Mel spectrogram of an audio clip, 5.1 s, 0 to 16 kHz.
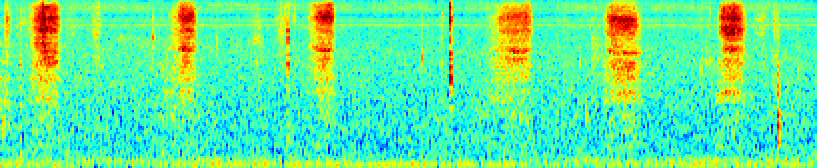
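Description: Close-up chewing of crisp star fruit, short crunching sounds repeating about every 0.7 seconds, with a couple of sharper crisp clicks.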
